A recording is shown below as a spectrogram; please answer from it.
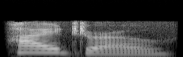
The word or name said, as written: hydro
